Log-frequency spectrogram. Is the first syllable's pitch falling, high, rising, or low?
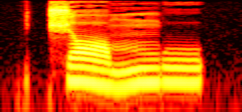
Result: falling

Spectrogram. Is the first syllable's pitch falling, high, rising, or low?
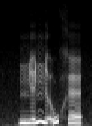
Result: rising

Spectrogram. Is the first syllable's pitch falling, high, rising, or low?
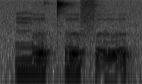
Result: rising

